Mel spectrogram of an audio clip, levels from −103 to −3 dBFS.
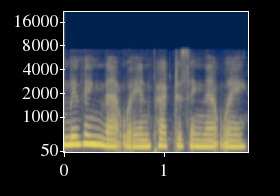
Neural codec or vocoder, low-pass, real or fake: codec, 16 kHz, 4.8 kbps, FACodec; 7.2 kHz; fake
